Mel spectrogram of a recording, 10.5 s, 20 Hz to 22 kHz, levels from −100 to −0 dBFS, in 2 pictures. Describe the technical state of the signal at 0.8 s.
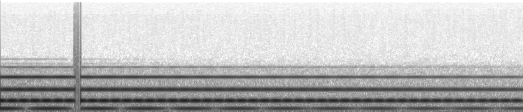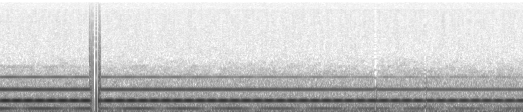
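At 0.8 s the signal is inside an intermittent contact fault running from about 0.74 to 0.81 s. A loose plug or cable connection briefly loses continuity, so the line goes open for roughly 54 ms and the programme audio drops out. The break and remake of the contact produce crackle at both edges of the gap, and during the open interval faint hiss remains where the sound should be.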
